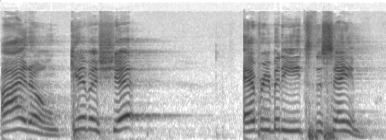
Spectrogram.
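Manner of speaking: mock yelling, high screaming rant. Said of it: "he's yelling at the promoter".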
